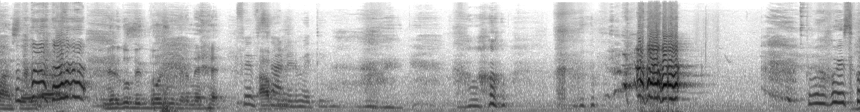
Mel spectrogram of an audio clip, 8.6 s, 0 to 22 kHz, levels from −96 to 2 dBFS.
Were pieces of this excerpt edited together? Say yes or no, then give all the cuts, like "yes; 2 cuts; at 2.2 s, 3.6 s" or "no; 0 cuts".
yes; 1 cut; at 2.4 s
